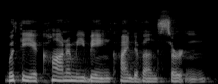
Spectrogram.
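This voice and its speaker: A woman's voice: sits low, fast talker, husky. A middle-aged woman hosting a podcast interview, telling stories in a chatty, wry way. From Texas, US. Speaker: podcast host. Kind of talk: casual interview chat.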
